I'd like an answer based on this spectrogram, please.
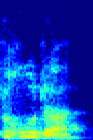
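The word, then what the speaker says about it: Bruder: he says BR and nobody speaking German pronounces the E which we just say bruda it's like an a yeah not e r and that just gives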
